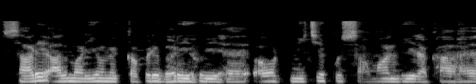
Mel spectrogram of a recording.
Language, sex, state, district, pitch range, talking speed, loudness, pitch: Hindi, male, Bihar, Kishanganj, 130-140 Hz, 175 wpm, -19 LUFS, 135 Hz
